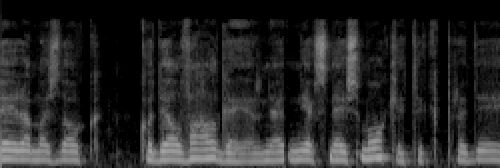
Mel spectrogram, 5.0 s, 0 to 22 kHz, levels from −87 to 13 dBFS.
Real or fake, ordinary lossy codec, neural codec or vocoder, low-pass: real; MP3, 64 kbps; none; 14.4 kHz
